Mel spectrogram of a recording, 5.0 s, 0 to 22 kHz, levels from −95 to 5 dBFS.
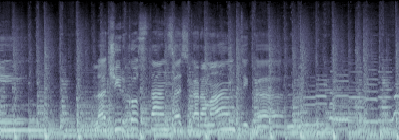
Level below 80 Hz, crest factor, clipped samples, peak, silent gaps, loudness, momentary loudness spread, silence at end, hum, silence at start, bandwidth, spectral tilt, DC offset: -30 dBFS; 12 dB; under 0.1%; -6 dBFS; none; -19 LUFS; 4 LU; 0 s; none; 0 s; 18.5 kHz; -5.5 dB/octave; under 0.1%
